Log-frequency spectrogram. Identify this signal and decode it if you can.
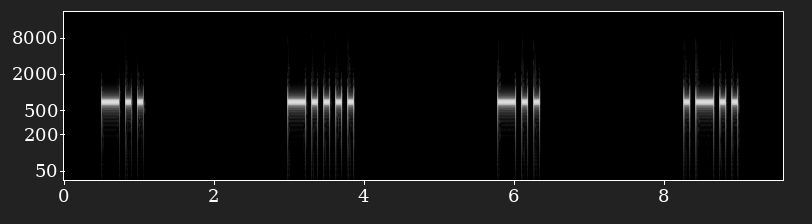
Morse code, heard as a keyed tone, about 15 wpm, spaced as for 4 wpm, 700 Hz. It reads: D6DL
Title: USA Call Signs - 6 Characters - 8x Character Spacing - 15wpm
